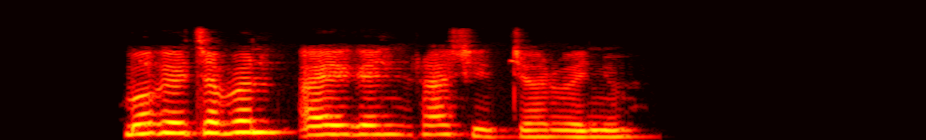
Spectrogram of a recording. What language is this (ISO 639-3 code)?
kln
